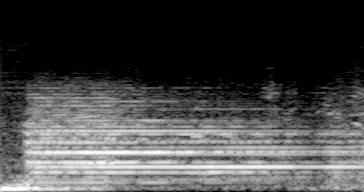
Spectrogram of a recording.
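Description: A low thump, then a chord held on an electronic keyboard: several steady tones sustained for nearly two seconds, fading near the end.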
